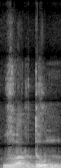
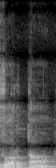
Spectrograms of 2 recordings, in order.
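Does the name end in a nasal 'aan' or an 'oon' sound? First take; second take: oon; nasal aan. First: The name ends with a clear 'oon' sound. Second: The name ends with a nasal 'aan' sound. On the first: The speaker calls it wrong. "অনেকে এটাকে ভর্দুন উচ্চারণ করেন, সেটা কিন্তু সঠিক নয়।" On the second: The speaker calls it right. "উচ্চারণটা হবে ভর্দাঁ"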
